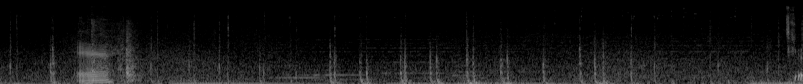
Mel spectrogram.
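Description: Roach, a horse in a video game, trots with rapid, steady clip-clop hoofbeats that run throughout at moderate distance, under occasional quiet talk.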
